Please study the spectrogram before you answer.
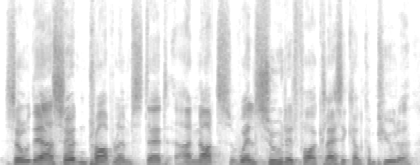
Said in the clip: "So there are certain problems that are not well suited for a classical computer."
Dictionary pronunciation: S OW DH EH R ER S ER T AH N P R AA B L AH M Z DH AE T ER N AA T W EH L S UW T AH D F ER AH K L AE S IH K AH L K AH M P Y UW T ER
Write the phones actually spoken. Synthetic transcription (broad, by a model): S OW DH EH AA S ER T N P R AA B L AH M S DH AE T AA N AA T W EH L S UW T AH D F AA AH K L AE S IH K AH L K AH M P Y UW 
